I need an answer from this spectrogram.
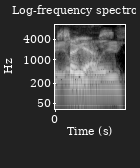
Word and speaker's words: Illinois: instead of and Chicago Chicago you say illino instead Illinois and Illinois yes Illinois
